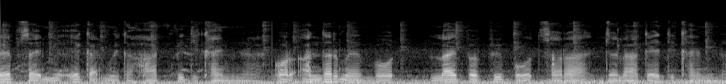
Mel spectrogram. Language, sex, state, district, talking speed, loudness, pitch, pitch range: Hindi, male, Arunachal Pradesh, Lower Dibang Valley, 205 wpm, -18 LUFS, 95 Hz, 85-105 Hz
